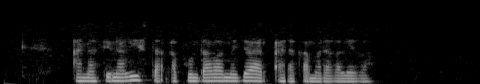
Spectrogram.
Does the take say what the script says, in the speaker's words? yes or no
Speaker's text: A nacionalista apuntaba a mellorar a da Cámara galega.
yes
